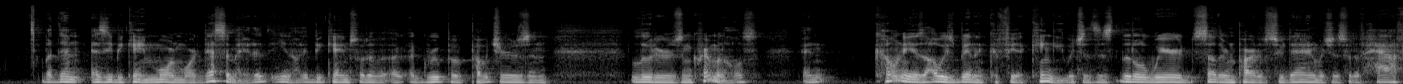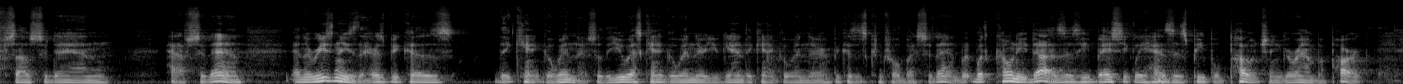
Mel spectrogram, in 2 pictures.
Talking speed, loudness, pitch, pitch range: 200 wpm, -26 LUFS, 105 Hz, 100-115 Hz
